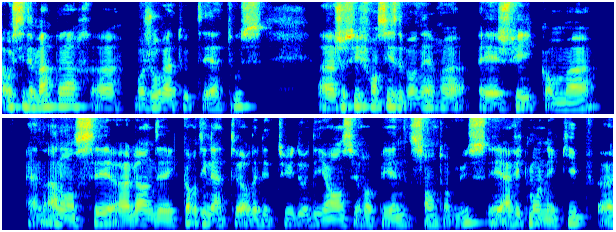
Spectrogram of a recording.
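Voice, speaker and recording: A man's voice: fairly low pitch, creaky. A man, a French speaker giving a research presentation, hesitant with many fillers and restarts. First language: not French. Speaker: guest speaker, research coordinator. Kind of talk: presentation talk.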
